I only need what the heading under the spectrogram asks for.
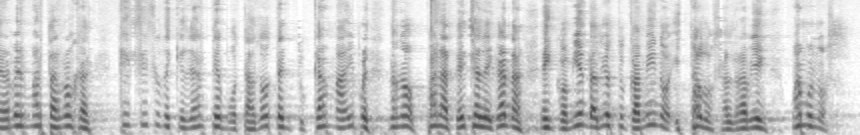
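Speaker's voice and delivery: a hint of a stern self-lecture; scolding yourself. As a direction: tell yourself off to get up. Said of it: "usted se tiene que decir".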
